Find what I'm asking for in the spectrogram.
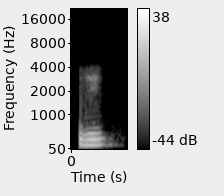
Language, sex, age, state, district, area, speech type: Urdu, male, 18-30, Bihar, Purnia, rural, conversation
